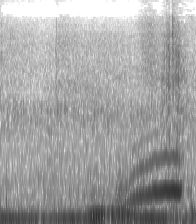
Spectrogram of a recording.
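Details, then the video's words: Cat at bath time giving a single rising, strained wail after a low rumble of background hum. "Cat bathing"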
